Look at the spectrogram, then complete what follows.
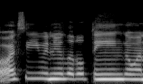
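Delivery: snide, backhanded, passive-aggressive tone. Imitating people who hide a diss in a compliment: imitating a sneaky diss. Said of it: "them sneak dissing hater ass people".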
